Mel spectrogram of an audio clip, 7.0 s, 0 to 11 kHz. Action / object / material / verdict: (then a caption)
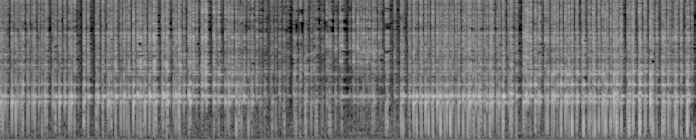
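tap / aluminium drink can / aluminium / none. A silver Asahi aluminium beer can, standard size and hollow, is held in both hands and tapped and scratched with fingertips and nails. A rapid, continuous stream of light, bright metallic taps and scratches rings briefly around 1.4 kHz, with a slightly quieter stretch in the middle.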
